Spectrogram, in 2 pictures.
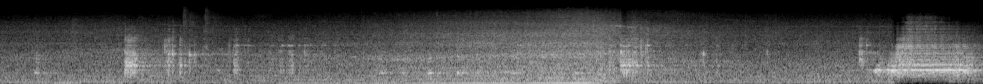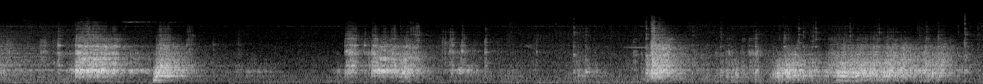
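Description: A man bows a cello.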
